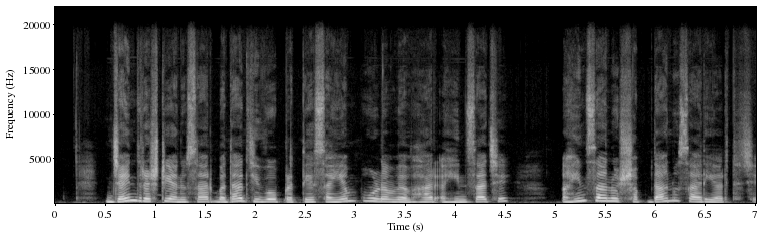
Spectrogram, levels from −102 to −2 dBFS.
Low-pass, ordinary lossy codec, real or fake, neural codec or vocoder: 19.8 kHz; none; real; none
